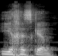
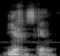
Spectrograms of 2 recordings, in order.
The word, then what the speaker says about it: Yehezkel: Que o nome do personagem não é Ezequiel, mas sim Yehezkel. Esse é o nome dele, Yehezkel.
